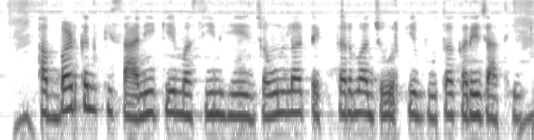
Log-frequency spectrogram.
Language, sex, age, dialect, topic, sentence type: Chhattisgarhi, female, 18-24, Western/Budati/Khatahi, agriculture, statement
